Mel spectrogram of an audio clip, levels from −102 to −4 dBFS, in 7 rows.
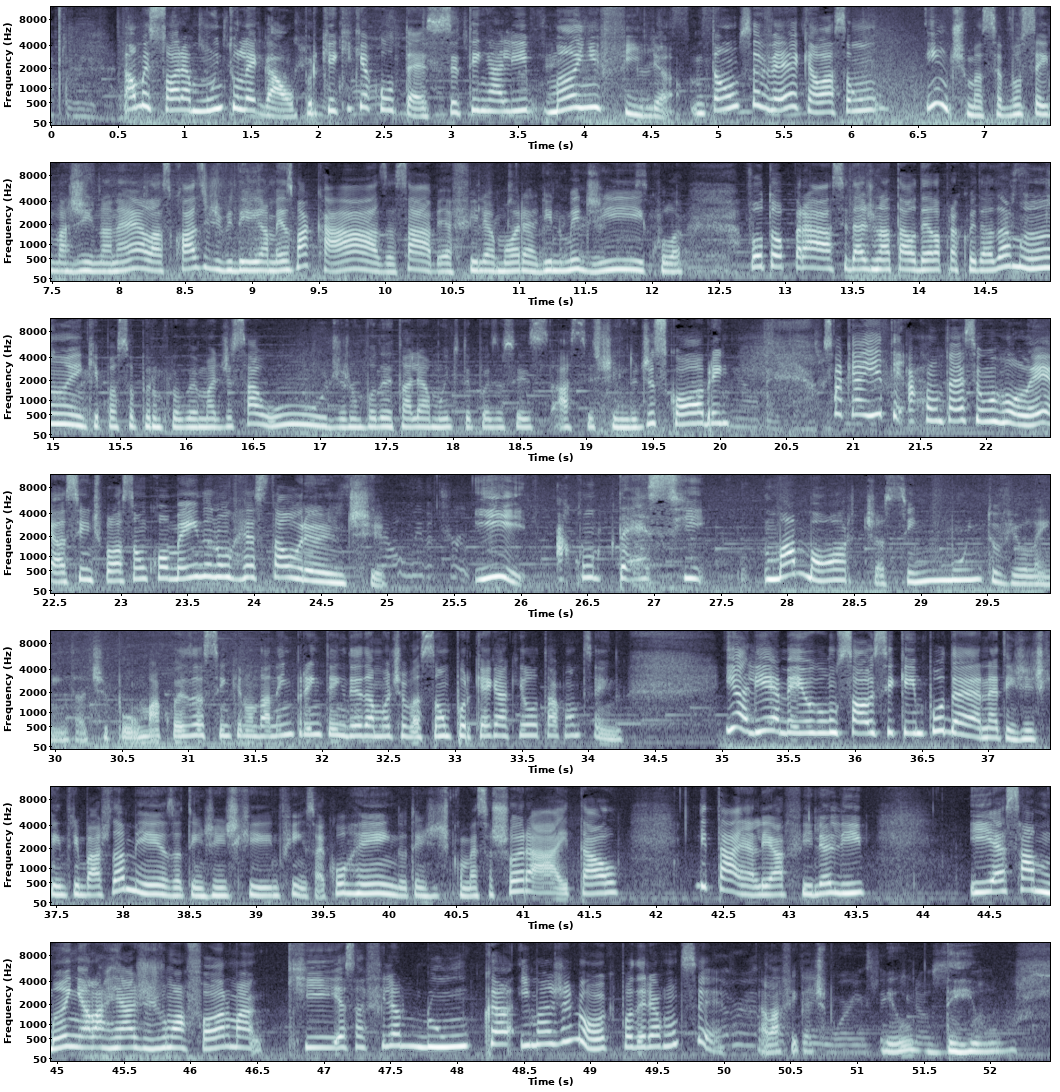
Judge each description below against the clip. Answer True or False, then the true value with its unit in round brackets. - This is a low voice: False (245 Hz)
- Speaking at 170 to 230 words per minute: True (185 wpm)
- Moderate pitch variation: False (6.9 semitones)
